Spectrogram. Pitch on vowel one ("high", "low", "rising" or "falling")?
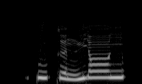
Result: rising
